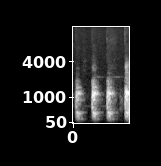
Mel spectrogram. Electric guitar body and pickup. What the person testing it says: tap the body i don't know if you can hear that that's totally coming through the amp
